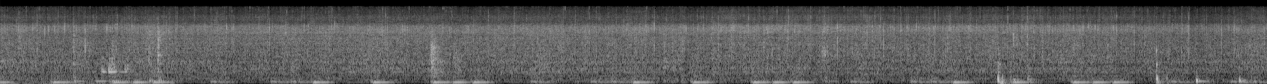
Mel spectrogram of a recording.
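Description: Chicken pieces sizzling steadily in hot oil in a frying pan, with a few light ticks as minced ginger and chopped onion and green pepper are dropped in.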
